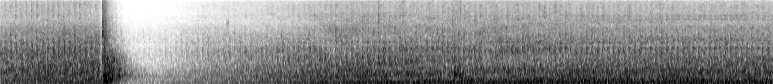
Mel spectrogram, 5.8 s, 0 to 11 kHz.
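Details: Cheap Nissan Navara pickup diesel bought for £1,500, idling on a hot 26–27°C day: after a brief clunk, a steady, even clatter with no miss or knock; engine sounds quite sweet, a normal idle.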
